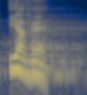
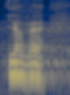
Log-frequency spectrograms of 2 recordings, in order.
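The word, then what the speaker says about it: Yahweh: a pronúncia dos hebreus a pronúncia dos Profetas de Moisés dos juízes o Israel se dirigiam a Deus como yaveh yaveh não é uns cem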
